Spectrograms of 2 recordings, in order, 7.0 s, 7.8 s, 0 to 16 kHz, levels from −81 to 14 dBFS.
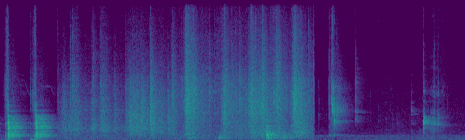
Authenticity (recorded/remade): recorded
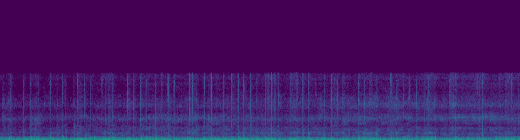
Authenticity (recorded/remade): remade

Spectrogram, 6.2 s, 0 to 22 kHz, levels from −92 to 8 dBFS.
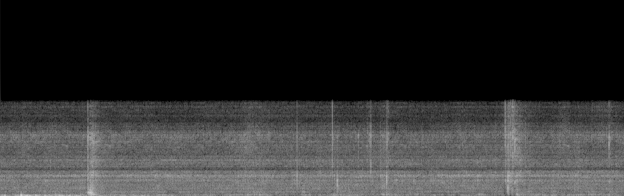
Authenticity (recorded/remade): remade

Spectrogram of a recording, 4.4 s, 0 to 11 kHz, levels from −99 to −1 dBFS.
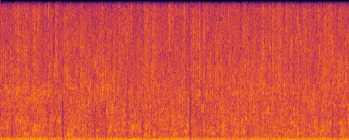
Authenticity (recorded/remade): recorded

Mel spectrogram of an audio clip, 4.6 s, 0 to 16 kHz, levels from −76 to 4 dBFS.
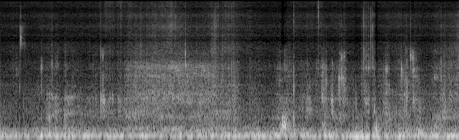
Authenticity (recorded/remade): remade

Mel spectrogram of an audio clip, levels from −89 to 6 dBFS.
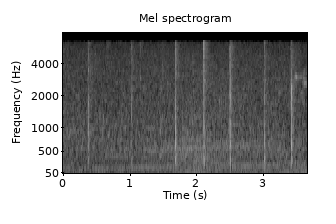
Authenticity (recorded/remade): recorded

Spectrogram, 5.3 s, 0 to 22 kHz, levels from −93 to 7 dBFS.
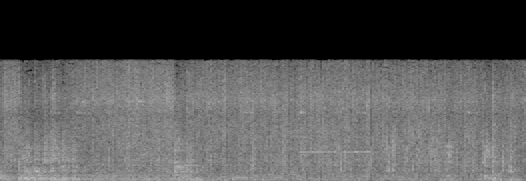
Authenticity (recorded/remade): recorded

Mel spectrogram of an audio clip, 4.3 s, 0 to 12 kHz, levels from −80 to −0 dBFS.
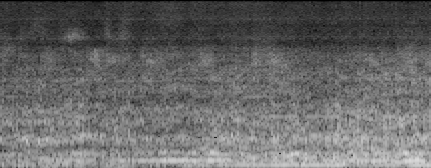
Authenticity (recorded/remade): remade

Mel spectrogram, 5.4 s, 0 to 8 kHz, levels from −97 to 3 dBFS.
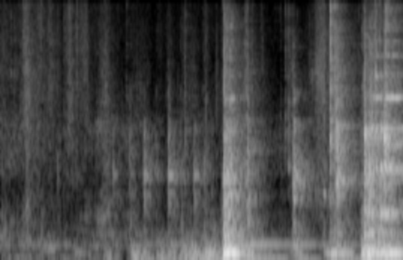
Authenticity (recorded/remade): recorded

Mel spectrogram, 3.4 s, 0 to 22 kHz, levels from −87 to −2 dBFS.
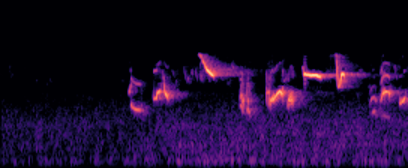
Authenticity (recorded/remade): recorded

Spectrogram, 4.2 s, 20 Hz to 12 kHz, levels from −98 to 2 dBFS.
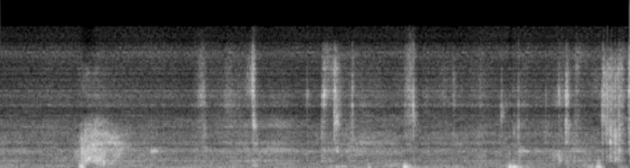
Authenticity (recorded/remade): remade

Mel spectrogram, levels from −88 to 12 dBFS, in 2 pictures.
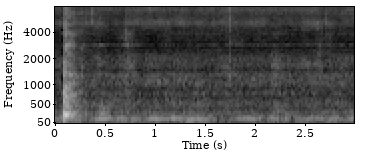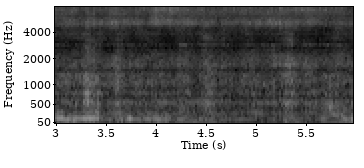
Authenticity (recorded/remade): remade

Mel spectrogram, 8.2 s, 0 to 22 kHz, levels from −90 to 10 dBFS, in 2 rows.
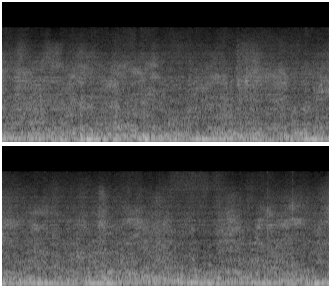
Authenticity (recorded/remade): remade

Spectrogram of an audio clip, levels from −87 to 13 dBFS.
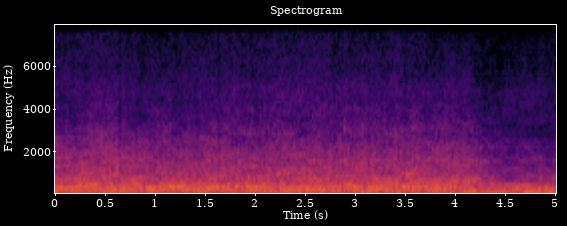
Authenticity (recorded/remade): remade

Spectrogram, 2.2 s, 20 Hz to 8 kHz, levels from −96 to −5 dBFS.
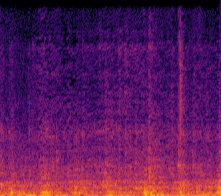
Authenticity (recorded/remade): remade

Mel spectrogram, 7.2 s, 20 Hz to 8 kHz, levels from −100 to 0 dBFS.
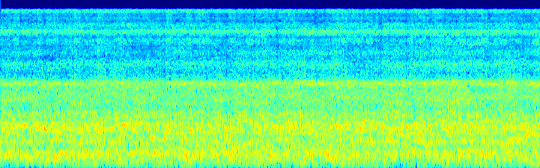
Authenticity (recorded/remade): remade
